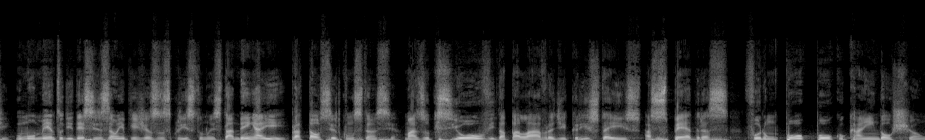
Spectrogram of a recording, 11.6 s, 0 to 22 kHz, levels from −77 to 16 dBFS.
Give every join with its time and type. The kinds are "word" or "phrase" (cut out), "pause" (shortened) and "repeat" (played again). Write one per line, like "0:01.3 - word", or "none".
0:01.6 - word
0:06.2 - word
0:10.1 - word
